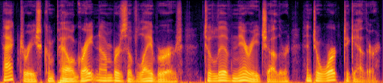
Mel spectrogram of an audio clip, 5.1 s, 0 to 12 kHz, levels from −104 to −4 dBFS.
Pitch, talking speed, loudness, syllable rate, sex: 95 Hz, 175 wpm, -17 LUFS, 5.2 syllables/s, male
